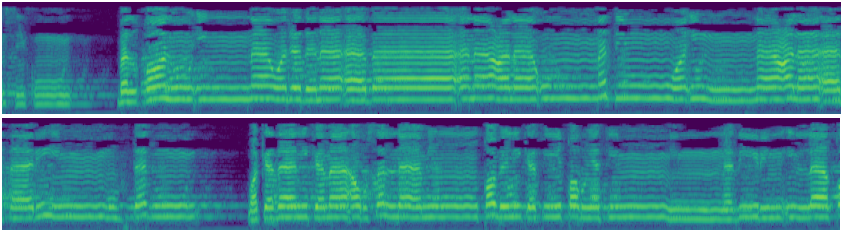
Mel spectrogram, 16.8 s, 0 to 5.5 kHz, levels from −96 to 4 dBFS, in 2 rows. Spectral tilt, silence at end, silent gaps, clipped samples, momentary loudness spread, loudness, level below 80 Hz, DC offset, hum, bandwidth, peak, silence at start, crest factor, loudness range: -7 dB/octave; 0 s; none; under 0.1%; 9 LU; -21 LUFS; -68 dBFS; under 0.1%; none; 5 kHz; -4 dBFS; 0 s; 16 dB; 4 LU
